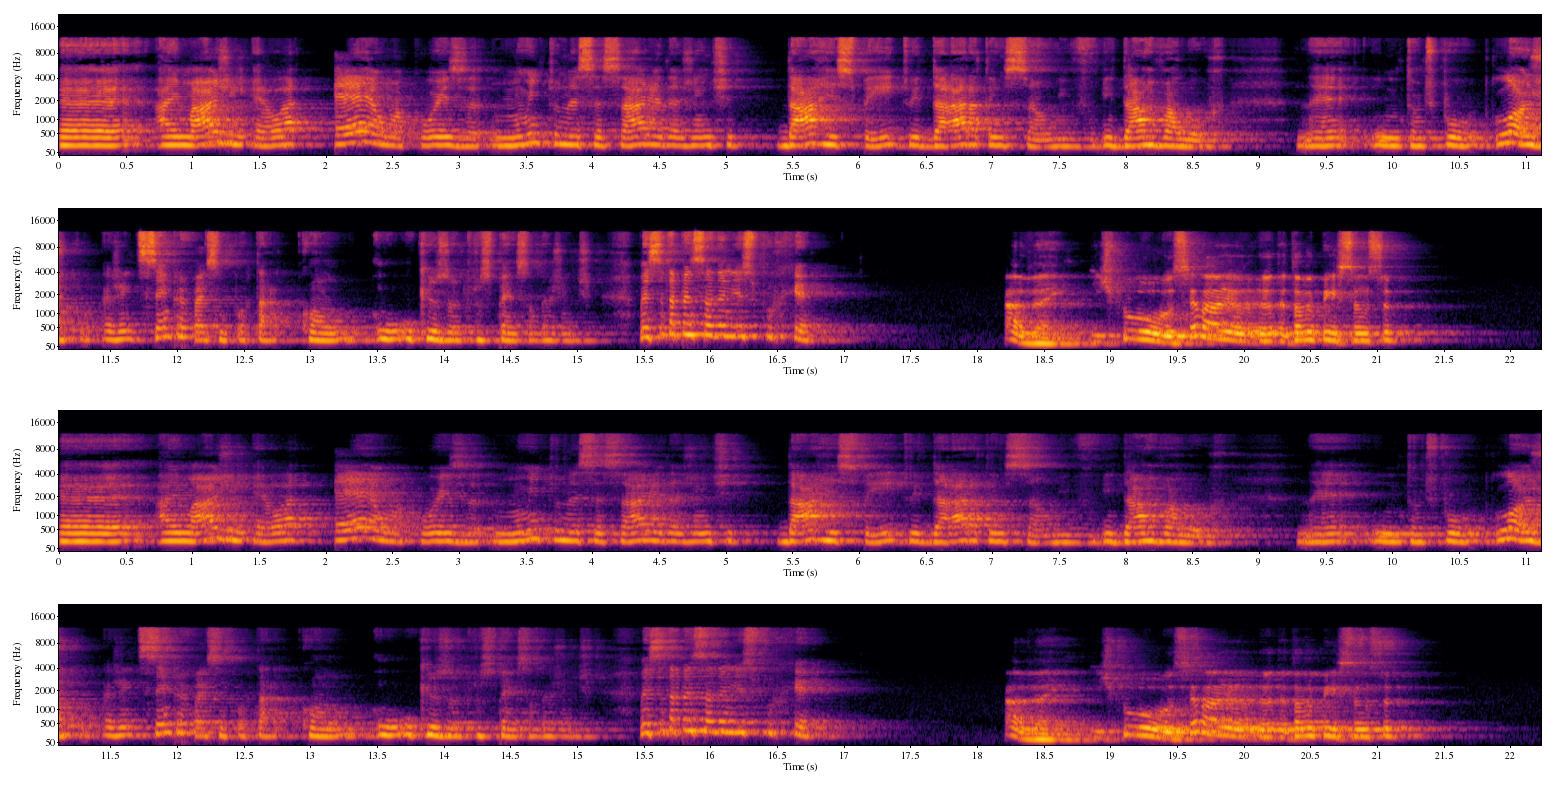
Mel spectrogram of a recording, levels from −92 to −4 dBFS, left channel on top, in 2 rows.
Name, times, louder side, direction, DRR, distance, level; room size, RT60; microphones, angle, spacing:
voice 1, 0.0-5.1 5.4-8.7 9.0-16.8, left 3 dB, 50° left, 3 dB, 1.4 m, -25 dB
voice 2, 18.2-21.1, left 2 dB, 85° left, 6 dB, 1.5 m, -22 dB
18.0 x 16.0 x 4.6 m, 1.2 s
head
